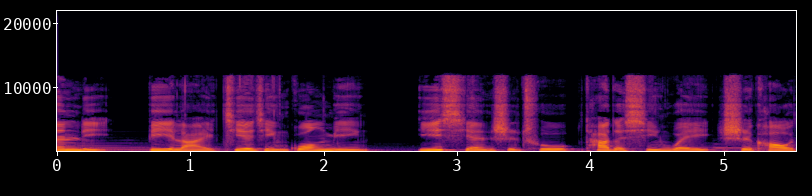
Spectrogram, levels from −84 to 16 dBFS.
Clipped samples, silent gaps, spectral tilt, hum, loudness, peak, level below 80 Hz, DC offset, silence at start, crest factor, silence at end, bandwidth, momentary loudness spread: under 0.1%; none; -5 dB/octave; none; -17 LUFS; -2 dBFS; -50 dBFS; under 0.1%; 0 s; 14 dB; 0 s; 12.5 kHz; 5 LU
